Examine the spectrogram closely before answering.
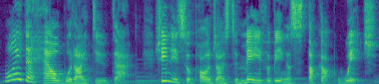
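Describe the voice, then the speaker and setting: Woman putting on a nasty greedy mother-in-law, high and shrill, swings all over the place. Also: sing-song, measured pace, soft background music. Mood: scornful.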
